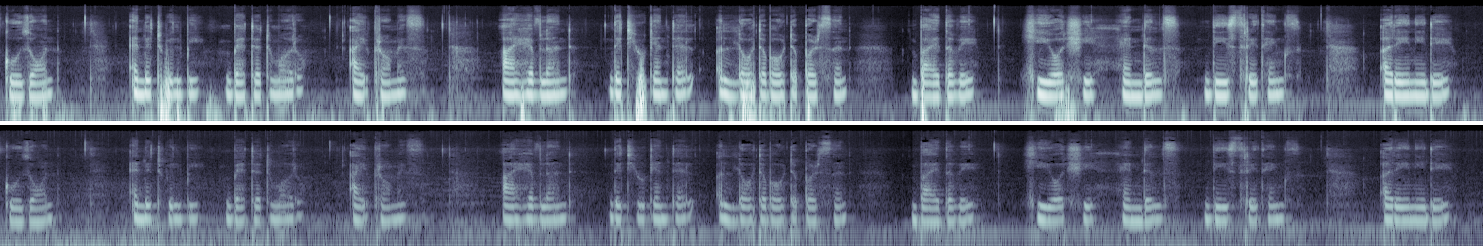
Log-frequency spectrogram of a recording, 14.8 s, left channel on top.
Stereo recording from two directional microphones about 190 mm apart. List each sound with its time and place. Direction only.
0.0 s speech: 45° left (ahead or behind)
